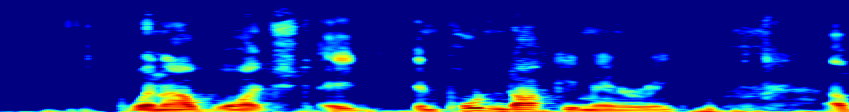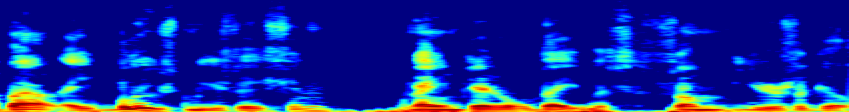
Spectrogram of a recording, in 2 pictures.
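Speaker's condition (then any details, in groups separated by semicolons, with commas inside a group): Cerebral palsy; uses wheelchair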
